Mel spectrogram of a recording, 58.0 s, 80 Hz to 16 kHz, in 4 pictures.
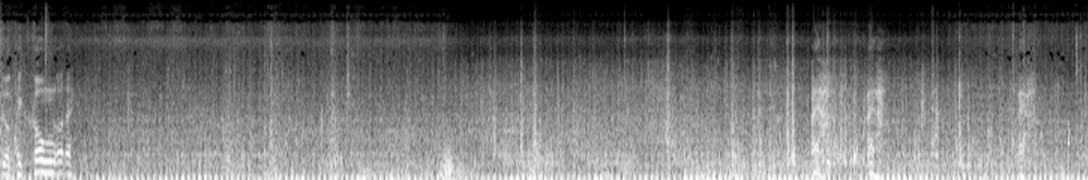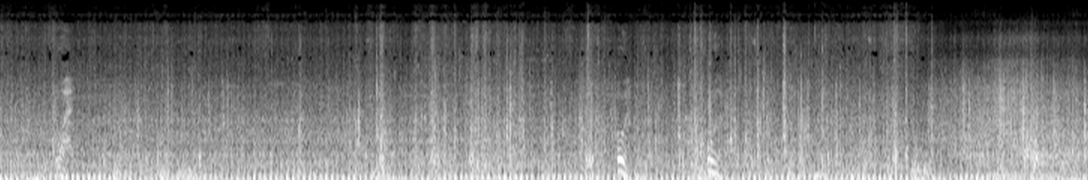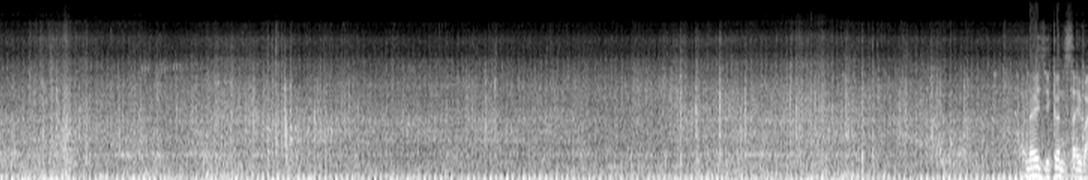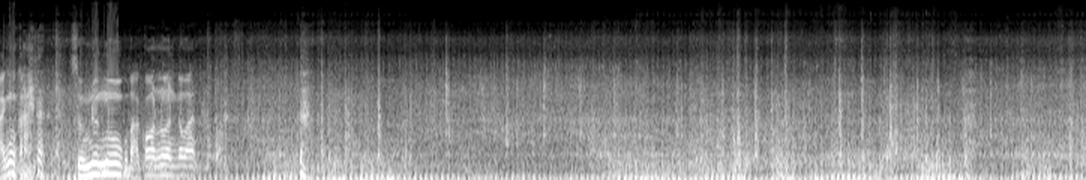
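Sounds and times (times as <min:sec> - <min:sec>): knocks and rattles over stones: 0:00.0 - 0:58.0
small motorbike engine running: 0:00.0 - 0:58.0.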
